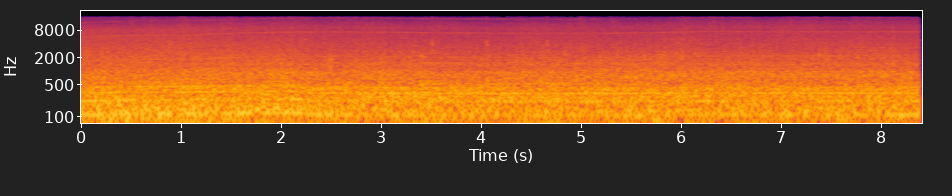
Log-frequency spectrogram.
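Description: A helicopter drones steadily in flight.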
